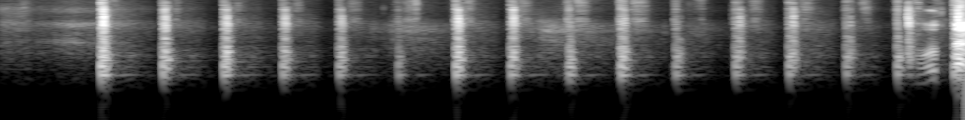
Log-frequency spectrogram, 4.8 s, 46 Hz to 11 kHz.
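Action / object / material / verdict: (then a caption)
tap / plastic car tail light housing / plastic / loose. The plastic housing of an unrepaired rear tail light on a Ford Focus 3 is tapped again and again, giving a string of short, sharp plastic knocks with a brief hollow rattle after each. The loose light rattles, unlike the repaired one on the other side.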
